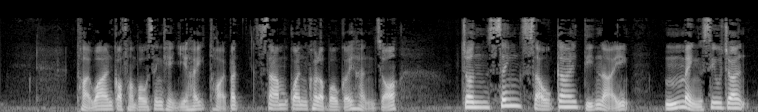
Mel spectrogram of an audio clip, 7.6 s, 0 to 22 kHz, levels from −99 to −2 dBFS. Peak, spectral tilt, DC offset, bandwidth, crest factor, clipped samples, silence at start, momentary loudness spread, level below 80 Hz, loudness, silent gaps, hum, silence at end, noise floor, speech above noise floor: -6 dBFS; -6.5 dB/octave; under 0.1%; 11.5 kHz; 18 dB; under 0.1%; 0.75 s; 7 LU; -52 dBFS; -24 LUFS; none; none; 0.1 s; -50 dBFS; 28 dB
